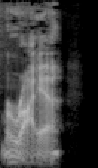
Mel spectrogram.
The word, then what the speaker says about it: Maria: And if you want to look her up, her name is actually spelled like Maria, but it's pronounced Mariah.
